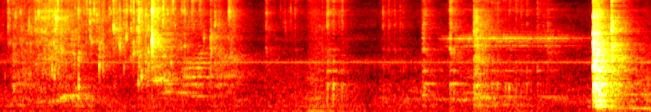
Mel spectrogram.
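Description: Dal water poured into an aluminium pot of boiled potatoes and mung dal, a steady close splashing pour with a louder clatter near the end.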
